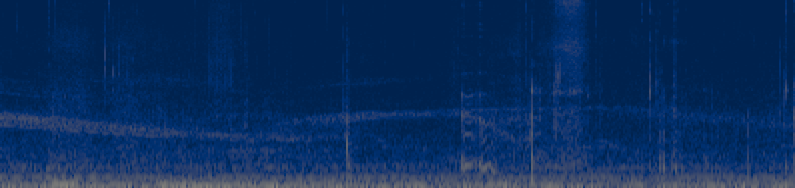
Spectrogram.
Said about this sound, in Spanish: Donde hay mucho, sucede muchas cosas, mucha patrulla, mucha sirena.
